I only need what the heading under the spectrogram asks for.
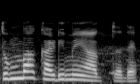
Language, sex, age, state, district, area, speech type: Kannada, female, 30-45, Karnataka, Dakshina Kannada, urban, spontaneous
